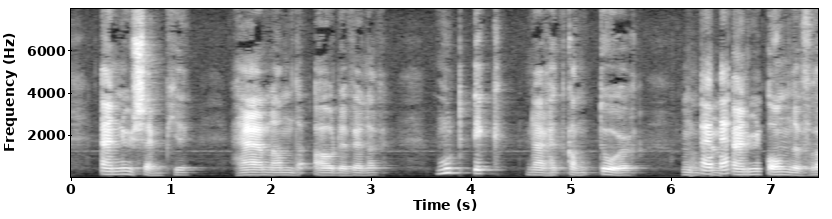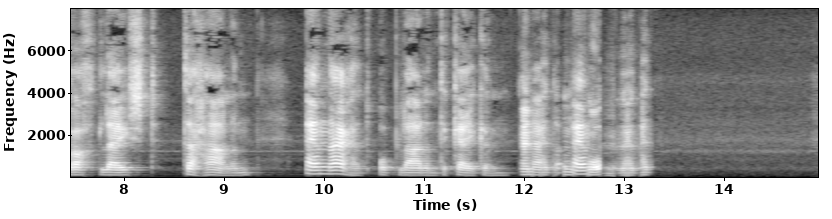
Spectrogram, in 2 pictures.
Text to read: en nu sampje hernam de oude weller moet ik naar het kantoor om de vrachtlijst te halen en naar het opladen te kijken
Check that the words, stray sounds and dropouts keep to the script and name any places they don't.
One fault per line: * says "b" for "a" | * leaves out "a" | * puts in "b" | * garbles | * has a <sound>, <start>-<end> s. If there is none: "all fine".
* garbles
* garbles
